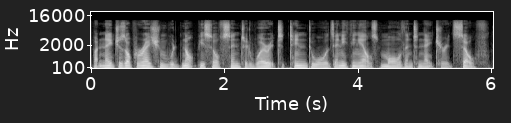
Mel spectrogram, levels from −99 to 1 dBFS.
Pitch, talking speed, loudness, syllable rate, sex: 110 Hz, 200 wpm, -20 LUFS, 5.9 syllables/s, male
